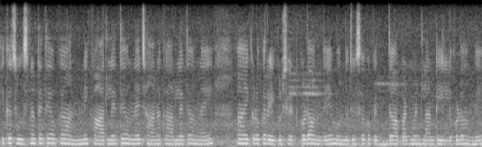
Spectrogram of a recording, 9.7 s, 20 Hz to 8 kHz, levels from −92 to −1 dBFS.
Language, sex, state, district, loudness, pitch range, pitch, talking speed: Telugu, female, Andhra Pradesh, Anantapur, -16 LUFS, 205-230 Hz, 215 Hz, 80 wpm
